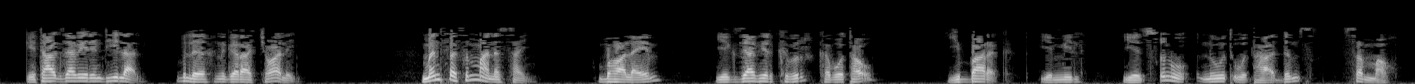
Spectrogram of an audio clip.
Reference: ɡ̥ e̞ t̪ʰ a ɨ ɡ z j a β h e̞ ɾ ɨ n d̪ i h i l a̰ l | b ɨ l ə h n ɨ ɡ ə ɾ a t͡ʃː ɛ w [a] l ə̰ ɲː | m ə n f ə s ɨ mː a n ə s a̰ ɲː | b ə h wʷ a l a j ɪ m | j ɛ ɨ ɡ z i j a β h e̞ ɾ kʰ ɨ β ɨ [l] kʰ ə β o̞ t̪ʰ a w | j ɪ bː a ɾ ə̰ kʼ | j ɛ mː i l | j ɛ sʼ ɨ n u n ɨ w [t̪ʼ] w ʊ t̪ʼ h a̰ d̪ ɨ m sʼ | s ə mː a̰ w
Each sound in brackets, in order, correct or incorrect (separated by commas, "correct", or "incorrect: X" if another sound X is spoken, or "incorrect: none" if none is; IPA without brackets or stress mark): correct, incorrect: ɾ, correct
